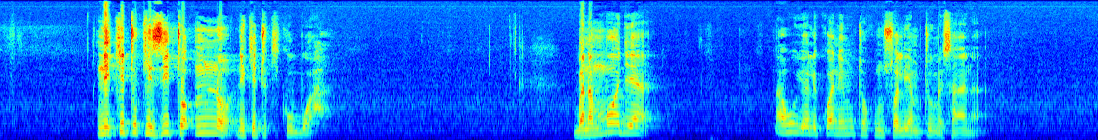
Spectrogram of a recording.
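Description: A man speaks calmly and deliberately into a close microphone, with pauses between phrases.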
